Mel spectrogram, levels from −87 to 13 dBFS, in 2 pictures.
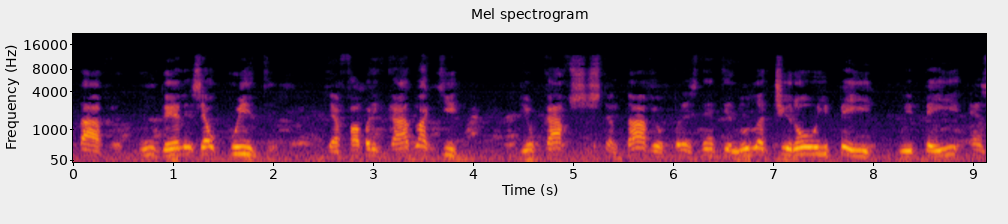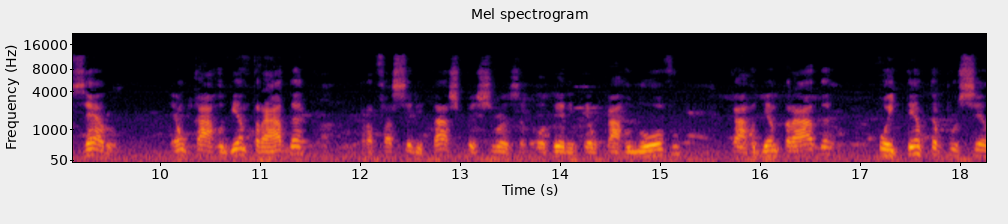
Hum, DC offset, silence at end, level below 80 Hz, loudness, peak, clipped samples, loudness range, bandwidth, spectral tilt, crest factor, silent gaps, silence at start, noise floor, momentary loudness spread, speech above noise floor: none; under 0.1%; 0 s; -38 dBFS; -16 LUFS; -2 dBFS; under 0.1%; 6 LU; 11.5 kHz; -7 dB/octave; 14 dB; none; 0.05 s; -37 dBFS; 15 LU; 21 dB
